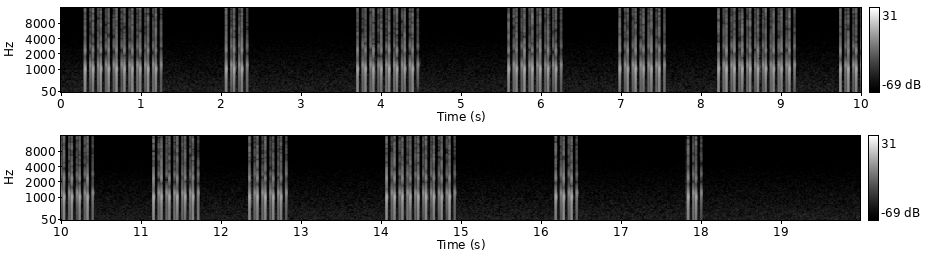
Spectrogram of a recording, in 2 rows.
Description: Pulse dialling, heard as clicks on a phone line, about 10 pulses a second. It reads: 0 3 8 7 6 0 7 6 5 9 3 2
